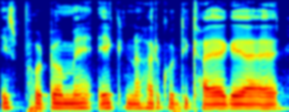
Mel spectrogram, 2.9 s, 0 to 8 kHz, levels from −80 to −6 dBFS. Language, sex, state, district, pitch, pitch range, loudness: Hindi, male, Jharkhand, Garhwa, 115 Hz, 110-120 Hz, -15 LUFS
